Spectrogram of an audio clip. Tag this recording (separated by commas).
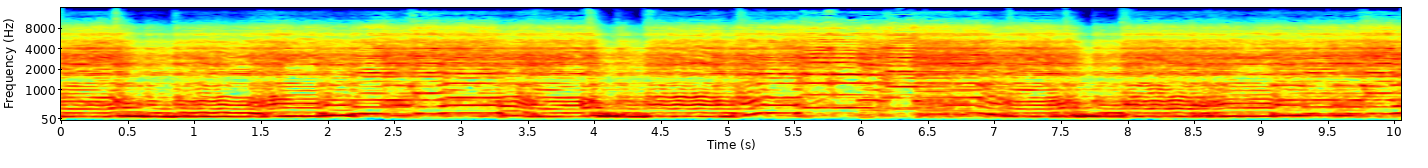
Plucked string instrument, Musical instrument, Music, Guitar, Electric guitar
